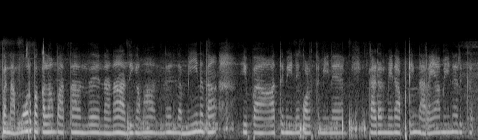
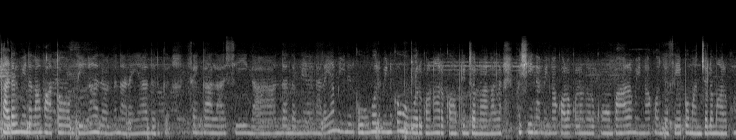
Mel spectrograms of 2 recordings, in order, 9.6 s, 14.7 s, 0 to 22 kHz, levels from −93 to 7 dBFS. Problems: background conversations at intervals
